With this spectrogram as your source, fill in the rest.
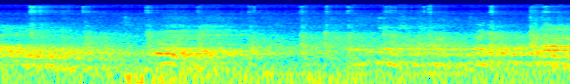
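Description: A ping pong ball clicks back and forth off paddles and the table.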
